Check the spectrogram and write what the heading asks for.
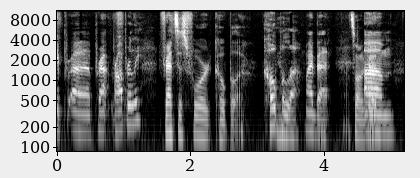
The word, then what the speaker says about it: Coppola: Coppola, my bad.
